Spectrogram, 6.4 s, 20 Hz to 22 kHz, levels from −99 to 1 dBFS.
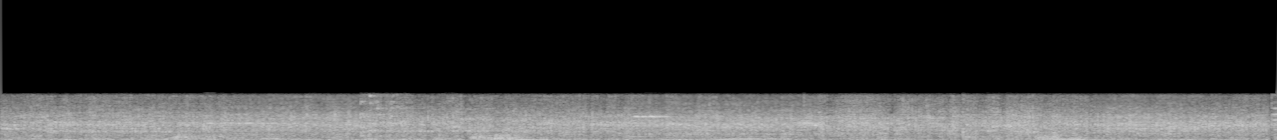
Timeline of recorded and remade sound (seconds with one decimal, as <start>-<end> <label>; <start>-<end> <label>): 0.0-1.2 recorded; 1.2-1.8 remade; 1.8-3.2 recorded; 3.2-4.1 remade; 4.1-5.5 recorded; 5.5-6.0 remade; 6.0-6.4 recorded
